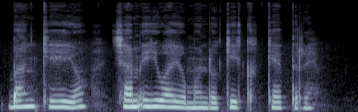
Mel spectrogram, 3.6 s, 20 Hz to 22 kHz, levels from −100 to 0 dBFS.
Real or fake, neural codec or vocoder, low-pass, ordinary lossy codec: real; none; 19.8 kHz; none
